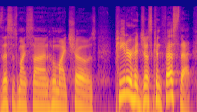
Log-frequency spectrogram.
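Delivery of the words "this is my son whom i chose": solemn divine pronouncement; voice of God. Acted. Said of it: "what God says is".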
